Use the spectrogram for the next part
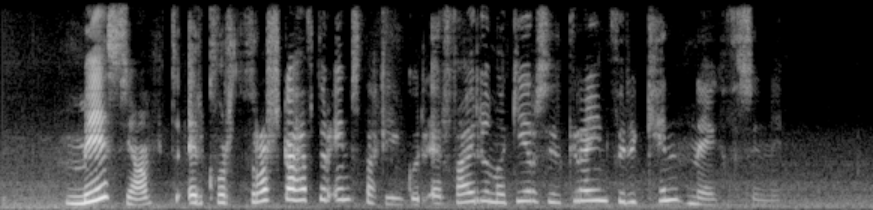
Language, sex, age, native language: Icelandic, female, 18-19, Icelandic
